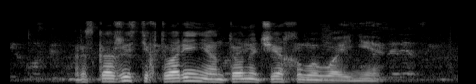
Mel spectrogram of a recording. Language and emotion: Russian, neutral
